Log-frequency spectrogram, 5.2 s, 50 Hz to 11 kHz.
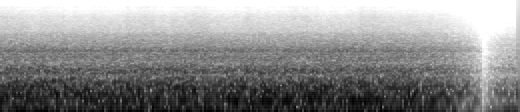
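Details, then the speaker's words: New 2024 Tesla Model 3 Highland, standard range, in-cabin at motorway speed with new sound dampening, much less road noise than a 2019 Model 3 Performance on low-profile tyres: soft, steady low tyre rumble with no whine or drone; normal cabin road noise. "I've got to say there's really not much road noise here a mixture of the new um sound dampening"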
